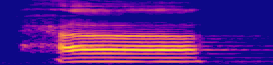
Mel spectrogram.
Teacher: হা কণ্ঠনালীর মাঝখান থেকে গরম শ্বাস বের হবে এবং বাংলা আকার উচ্চারণ হবে।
